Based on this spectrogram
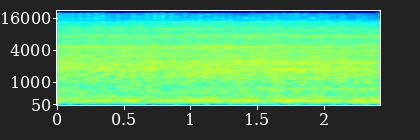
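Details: Salvage supercharged Audi S5 after an intercooler radiator replacement and coolant purge, warming up with the heater on high: steady, even idle with a smooth low hum, no knocks or misses; idling normally.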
